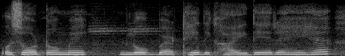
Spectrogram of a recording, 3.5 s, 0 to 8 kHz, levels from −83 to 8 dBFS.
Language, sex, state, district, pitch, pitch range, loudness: Hindi, female, Uttar Pradesh, Muzaffarnagar, 250 Hz, 240-255 Hz, -21 LUFS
